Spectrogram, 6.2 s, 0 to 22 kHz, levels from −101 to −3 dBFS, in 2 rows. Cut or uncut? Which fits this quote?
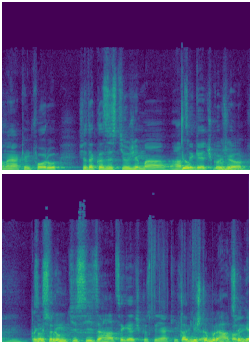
uncut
